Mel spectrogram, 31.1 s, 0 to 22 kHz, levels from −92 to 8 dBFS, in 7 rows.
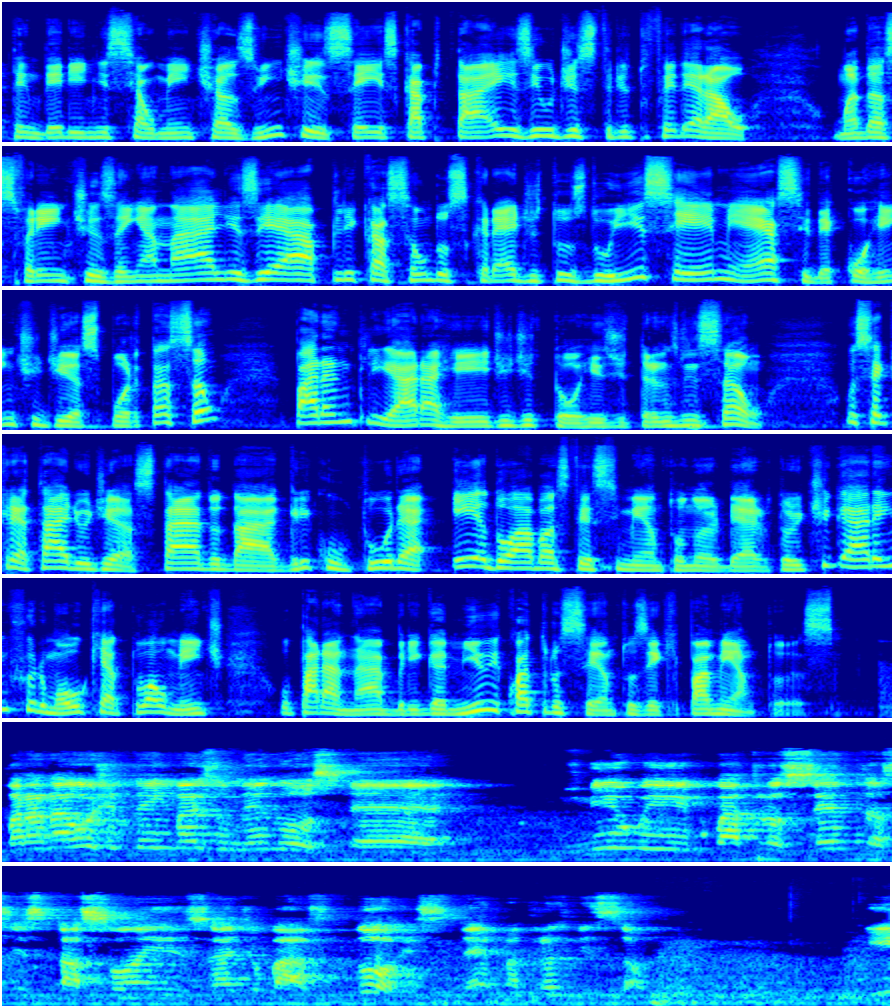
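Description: From 15.62 to 19.57 s, a call bitrate drop: coarser encoding sounds watery and muffled, fitting a fall from about 96 to 24 kbps, and the spectrogram's high band empties.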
